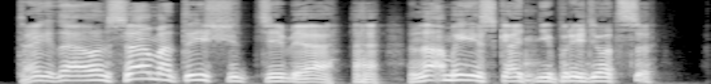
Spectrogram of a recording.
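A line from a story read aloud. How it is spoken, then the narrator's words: Laughing. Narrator (Russian): рассмеялась мадам Анаит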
